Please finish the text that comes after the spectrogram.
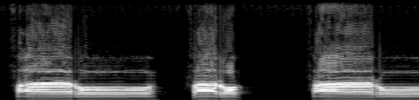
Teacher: Fa dibaca panjang, ro dibaca panjang. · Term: mat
